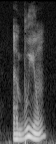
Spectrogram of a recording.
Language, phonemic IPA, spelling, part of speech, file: French, /bu.jɔ̃/, bouillon, noun, Fr-bouillon.ogg
- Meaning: 1. broth (water in which food (meat or vegetable etc) has been boiled) 2. bubble rising from a boiling liquid 3. gulp of liquid which escapes forcefully 4. flesh rising on a fold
